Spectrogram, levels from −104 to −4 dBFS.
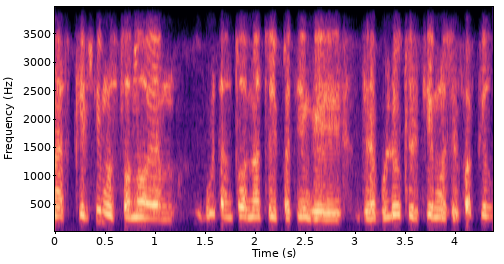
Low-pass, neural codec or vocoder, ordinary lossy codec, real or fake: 3.6 kHz; vocoder, 44.1 kHz, 128 mel bands, Pupu-Vocoder; Opus, 24 kbps; fake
